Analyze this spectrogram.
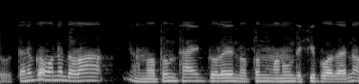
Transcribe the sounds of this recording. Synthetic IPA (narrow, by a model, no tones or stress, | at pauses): ṵtɛnekamanɛd̪ʱɔɹa | notuntʰaj̚ɡɔlɛnotunmanũdekʰipɔwazajnɔ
